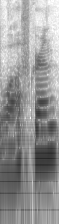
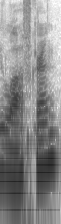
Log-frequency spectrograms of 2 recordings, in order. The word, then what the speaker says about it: Lofgren: one more Christine Christine is it Lofgren yes is that am I pronouncing that correctly lren yeah yes okay perfect um uh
